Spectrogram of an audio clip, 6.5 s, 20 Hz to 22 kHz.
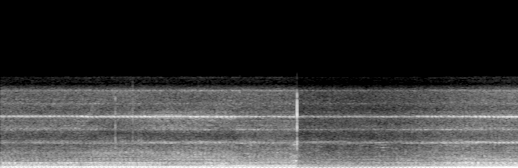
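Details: Zanussi Flexi Dose ZWG7160P washer on final spin with an unbalanced load, held around 1000 rpm instead of 1600 rpm; steady rhythmic thumping three to four times a second. Once rebalanced it spun at 1600 rpm without crackling.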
